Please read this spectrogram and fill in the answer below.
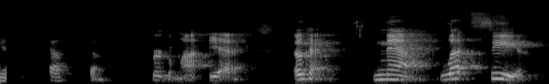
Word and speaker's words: bergamot: So I know how to spell it all, but the pronunciation is tough. So bergamot, yeah.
